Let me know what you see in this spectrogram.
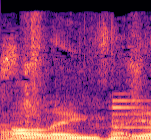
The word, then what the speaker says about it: Auld Lang Syne: Auld Lang Syne. – Auld Lang Syne.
